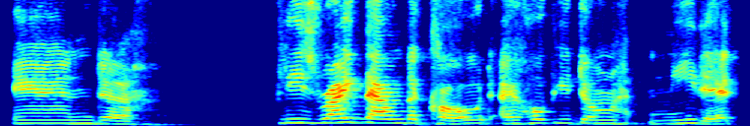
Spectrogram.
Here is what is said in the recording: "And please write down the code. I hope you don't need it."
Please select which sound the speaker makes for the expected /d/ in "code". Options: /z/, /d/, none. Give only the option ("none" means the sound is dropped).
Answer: /d/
